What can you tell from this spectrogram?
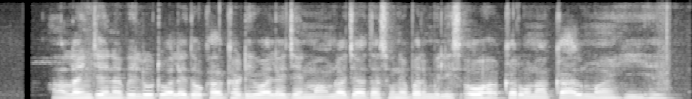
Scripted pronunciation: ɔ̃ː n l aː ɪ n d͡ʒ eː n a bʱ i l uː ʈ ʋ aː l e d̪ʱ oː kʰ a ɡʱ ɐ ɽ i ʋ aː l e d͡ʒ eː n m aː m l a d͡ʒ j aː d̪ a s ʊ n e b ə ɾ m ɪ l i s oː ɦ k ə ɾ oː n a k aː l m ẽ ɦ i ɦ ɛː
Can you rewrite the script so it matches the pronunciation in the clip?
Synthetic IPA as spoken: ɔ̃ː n l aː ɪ n d͡ʒ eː n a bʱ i l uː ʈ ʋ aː l e d̪ʱ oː kʰ a ɡʱ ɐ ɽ i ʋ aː l e d͡ʒ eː n m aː m l a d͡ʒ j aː d̪ a s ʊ n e b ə ɾ m ɪ l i s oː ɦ k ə ɾ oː n a k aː l m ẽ ɦ i ɦ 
